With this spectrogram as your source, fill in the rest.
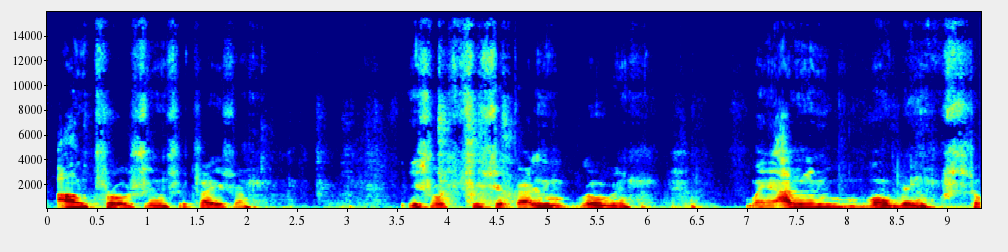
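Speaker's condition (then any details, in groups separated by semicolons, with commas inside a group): Muscular Parkinson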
